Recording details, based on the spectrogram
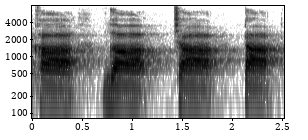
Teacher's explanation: అల్ప ప్రాణాక్షరాలు అంటే తేలికగా పలికేటటువంటి అక్షరాలు.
